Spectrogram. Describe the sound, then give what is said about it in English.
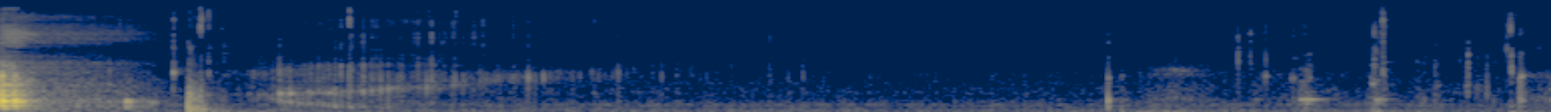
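A thick smoothie made with blueberries and beet juice powder glugs and plops as it's poured into a cup, starting with a soft clunk and fading into sparse, quiet drips and light taps. No one speaks. “Let me now pour it into a cup for you.”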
